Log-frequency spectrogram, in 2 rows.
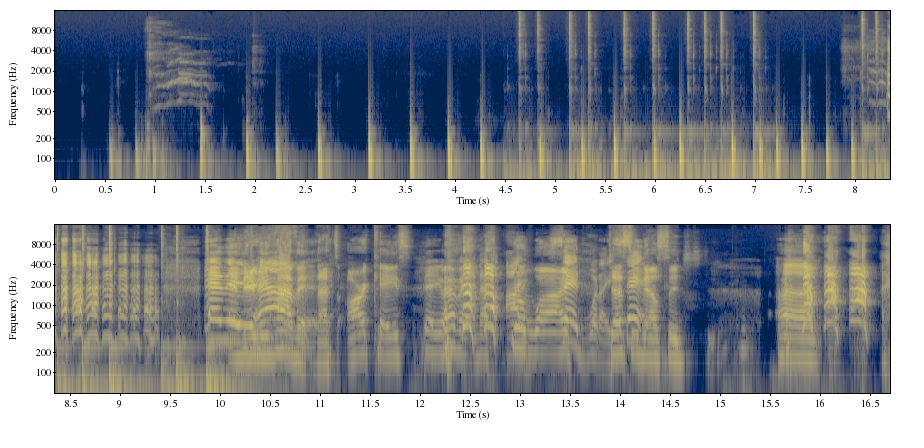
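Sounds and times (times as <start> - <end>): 
dull low thumps tapping out Morse code: 0.5 - 10.1
quick taps and clicks: 4.5 - 9.7
laughter: 8.1 - 11.0, 12.1 - 13.4, 15.6 - 16.7
speech: 8.9 - 14.9, 15.6 - 16.2.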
